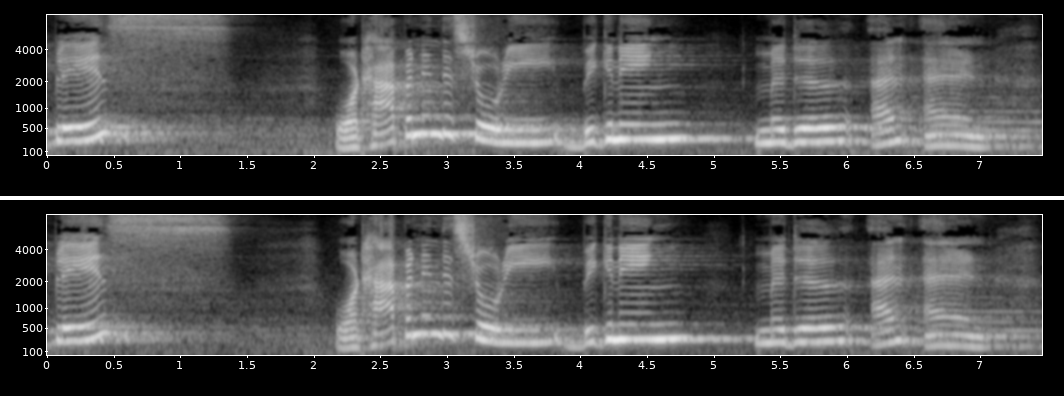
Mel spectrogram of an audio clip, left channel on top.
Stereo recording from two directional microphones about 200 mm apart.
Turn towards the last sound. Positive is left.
turn(degrees=10)  # may be behind; listen again after turning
